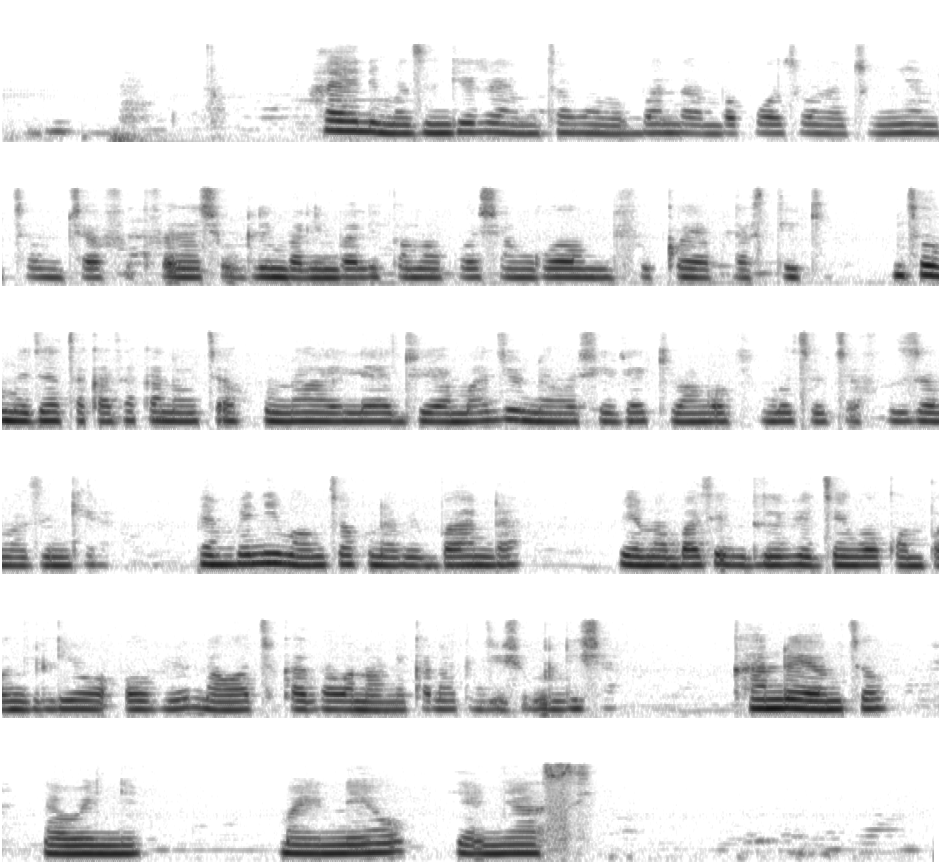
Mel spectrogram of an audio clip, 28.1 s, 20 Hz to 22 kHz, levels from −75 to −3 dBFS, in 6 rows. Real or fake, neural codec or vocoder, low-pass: real; none; 7.2 kHz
